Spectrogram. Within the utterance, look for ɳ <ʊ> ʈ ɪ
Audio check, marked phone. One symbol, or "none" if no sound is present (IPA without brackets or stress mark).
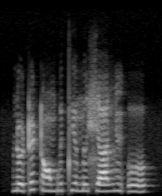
ʊ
